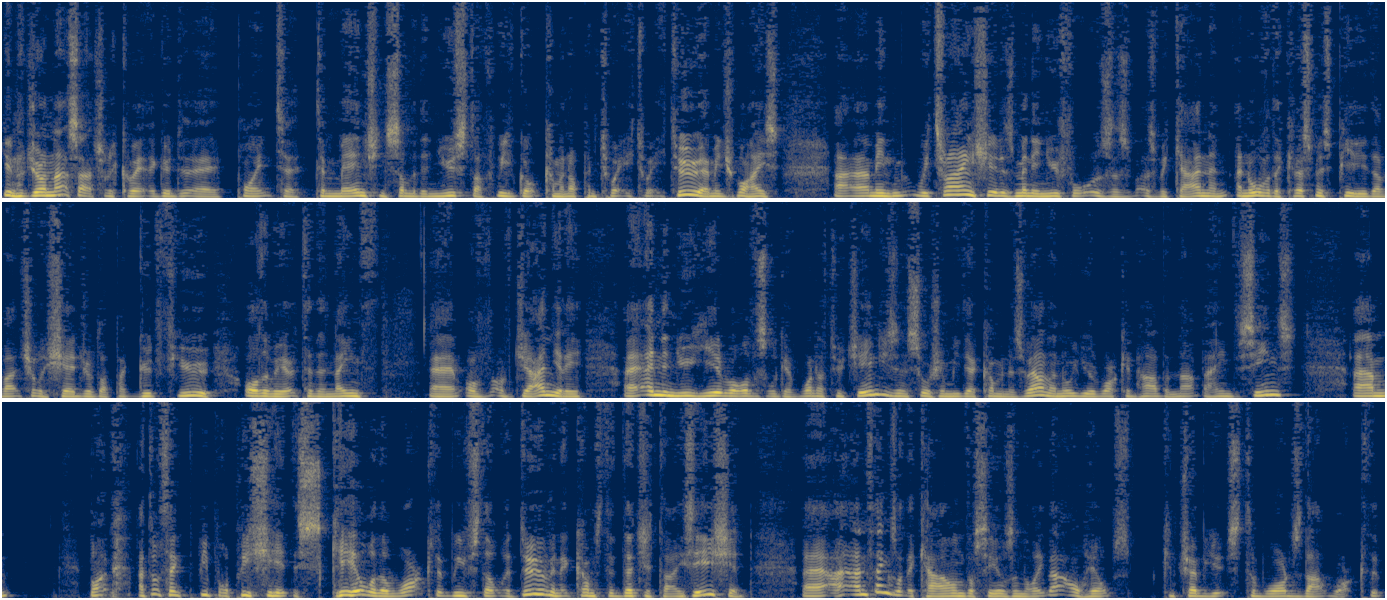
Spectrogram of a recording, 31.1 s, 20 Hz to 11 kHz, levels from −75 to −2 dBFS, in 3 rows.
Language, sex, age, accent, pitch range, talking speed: English, male, 40-59, British, 145-175 Hz, 255 wpm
